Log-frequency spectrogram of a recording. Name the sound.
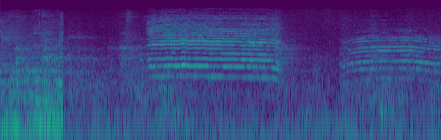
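goats bleating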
